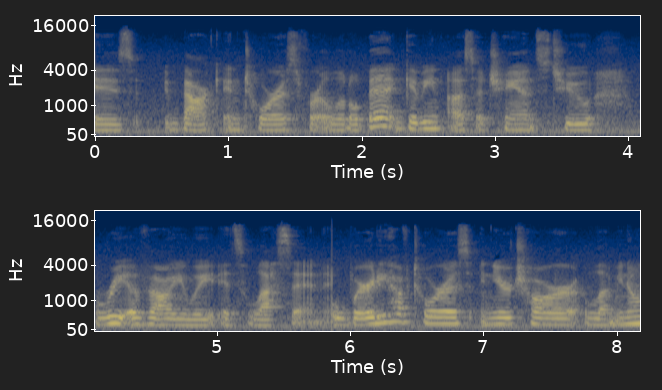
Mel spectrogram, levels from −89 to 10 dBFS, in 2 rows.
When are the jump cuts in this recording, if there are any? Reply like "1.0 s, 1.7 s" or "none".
5.8 s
